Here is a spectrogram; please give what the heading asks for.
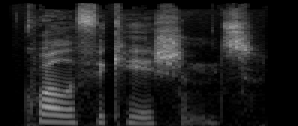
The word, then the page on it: qualifications: American English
